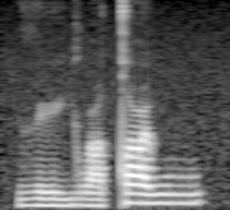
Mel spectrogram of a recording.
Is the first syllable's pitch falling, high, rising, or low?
low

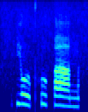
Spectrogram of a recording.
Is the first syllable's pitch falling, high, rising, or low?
falling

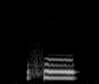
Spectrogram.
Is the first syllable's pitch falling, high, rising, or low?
high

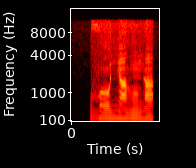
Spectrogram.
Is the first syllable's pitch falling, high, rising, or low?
high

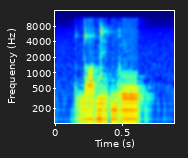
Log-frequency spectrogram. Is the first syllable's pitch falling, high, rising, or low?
low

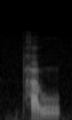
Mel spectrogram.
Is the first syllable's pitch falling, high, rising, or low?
low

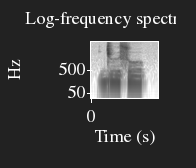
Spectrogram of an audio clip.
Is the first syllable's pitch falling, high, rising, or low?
low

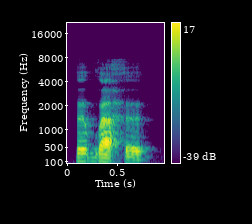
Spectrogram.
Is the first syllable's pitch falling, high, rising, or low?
high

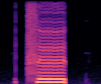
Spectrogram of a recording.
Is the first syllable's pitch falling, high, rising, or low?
high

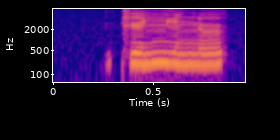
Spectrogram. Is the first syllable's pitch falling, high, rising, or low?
rising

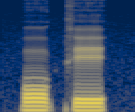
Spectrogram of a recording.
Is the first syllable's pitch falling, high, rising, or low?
falling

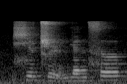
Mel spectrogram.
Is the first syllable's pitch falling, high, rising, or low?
rising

